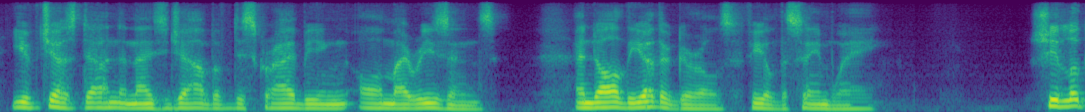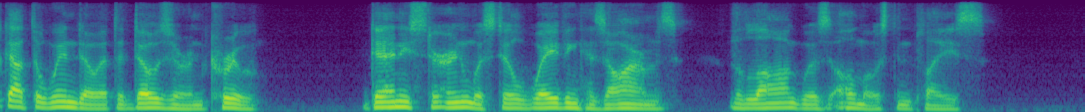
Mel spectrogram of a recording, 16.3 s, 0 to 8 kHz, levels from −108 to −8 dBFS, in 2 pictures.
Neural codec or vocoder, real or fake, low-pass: codec, 16 kHz, 0.8 kbps, ZipCodec; fake; 7.2 kHz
